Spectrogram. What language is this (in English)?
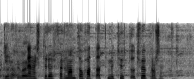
Icelandic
